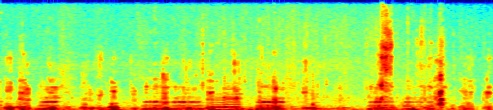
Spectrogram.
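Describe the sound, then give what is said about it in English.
Dozens of black Iberico pigs grunt and snort in a steady, overlapping jumble, with occasional higher squeals and snuffling sounds as they root around in the dirt and wallow in muddy puddles under a pecan tree in Georgia. “Finally, we get to what I really came here to see. Iberico pigs. Dozens of them.”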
